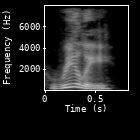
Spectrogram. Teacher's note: your voice goes up slightly at the end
